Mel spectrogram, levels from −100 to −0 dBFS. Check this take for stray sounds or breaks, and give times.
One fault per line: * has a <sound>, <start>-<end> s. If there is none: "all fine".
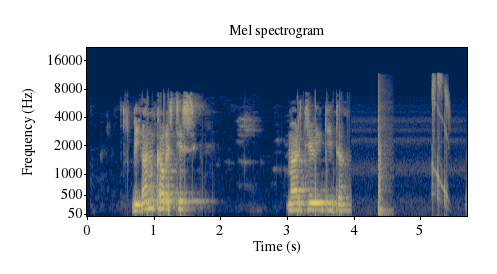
* has a thud, 4.4-4.6 s
* has a chirp, 5.2-5.5 s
